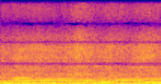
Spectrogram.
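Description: A low steady rumble with a few faint held musical notes over it.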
